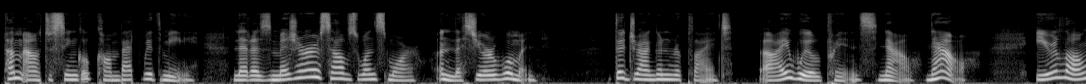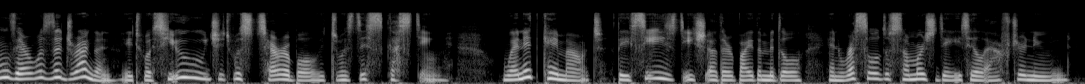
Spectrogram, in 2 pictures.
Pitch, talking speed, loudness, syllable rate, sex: 225 Hz, 160 wpm, -19 LUFS, 4.6 syllables/s, female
